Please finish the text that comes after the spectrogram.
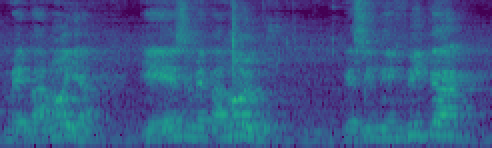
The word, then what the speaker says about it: metanoia: que se llama que se dice o se pronuncia metanoia, que es metanous, que significa cambio de mente, mis hermanos.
